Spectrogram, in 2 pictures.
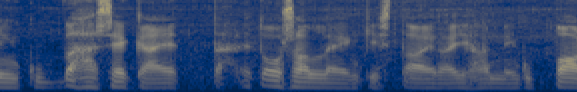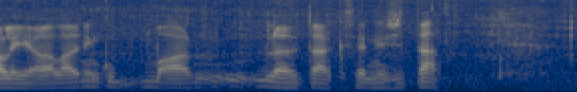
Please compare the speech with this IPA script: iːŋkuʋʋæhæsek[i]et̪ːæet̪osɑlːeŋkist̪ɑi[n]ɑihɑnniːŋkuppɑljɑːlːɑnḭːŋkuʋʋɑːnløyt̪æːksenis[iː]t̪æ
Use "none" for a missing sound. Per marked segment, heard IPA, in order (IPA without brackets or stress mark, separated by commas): æ, n, i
